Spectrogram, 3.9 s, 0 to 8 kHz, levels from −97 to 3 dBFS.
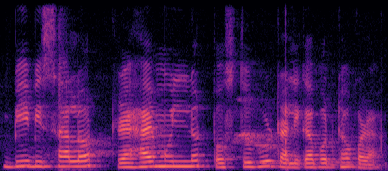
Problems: background conversations at intervals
